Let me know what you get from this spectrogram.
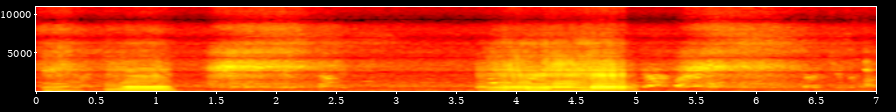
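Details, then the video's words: Puss Puss, a 13-year-old black cat, snoring while asleep: broad breathy rasping bursts on each breath, one near the start and a longer one around four seconds, with harmonic voiced tones mixed in and a constant background hum. "For those who question the cat snores"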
